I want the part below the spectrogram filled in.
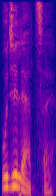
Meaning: passive of уделя́ть (udeljátʹ)
- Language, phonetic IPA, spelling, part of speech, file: Russian, [ʊdʲɪˈlʲat͡sːə], уделяться, verb, Ru-уделяться.ogg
